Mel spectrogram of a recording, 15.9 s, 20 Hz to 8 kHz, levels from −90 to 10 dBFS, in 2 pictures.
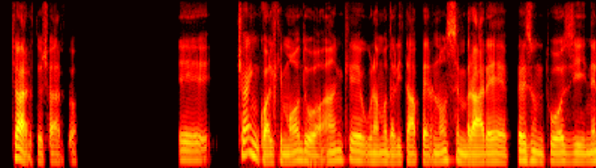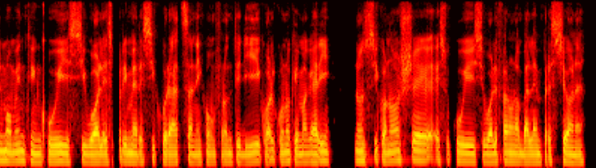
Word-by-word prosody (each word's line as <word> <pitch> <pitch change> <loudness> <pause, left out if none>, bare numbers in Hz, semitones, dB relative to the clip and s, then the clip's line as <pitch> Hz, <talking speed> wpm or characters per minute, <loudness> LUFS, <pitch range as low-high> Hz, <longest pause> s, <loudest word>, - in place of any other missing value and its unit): Certo, - - +6
certo. - - -5 1.3
Ehm, 120 -1 -1 0.4
c'è 190 +1 +1
in 180 -7 +1
qualche 95 -4 +1
modo 105 +1 +1
anche 115 +2 -1
una 105 -1 0
modalità 100 0 0
per 100 0 -2
non 110 +3 -1
sembrare 100 -1 +3
presuntuosi, 105 -2 0
nel 110 +2 0
momento 110 0 0
in 100 -1 0
cui 105 +1 +1
si 100 - -4
vuole 100 0 +3
esprimere 100 0 -1
sicurezza 100 +1 -1
nei 95 0 -3
confronti 100 +1 -4
di 100 +3 -1
qualcuno, 105 +2 -2
che 100 - -2
magari 100 +3 0 0.3
non 115 -1 -1
si 100 - -5
conosce, 115 +2 +1
e - - -4
su - - -9
cui 105 -2 0
si 100 - -5
vuole 100 -1 +2
fare 105 +2 0
una 100 -1 0
bella 95 0 +1
impressione? 95 0 -1
105 Hz, 150 wpm, -25 LUFS, 100-110 Hz, 1.3 s, Certo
